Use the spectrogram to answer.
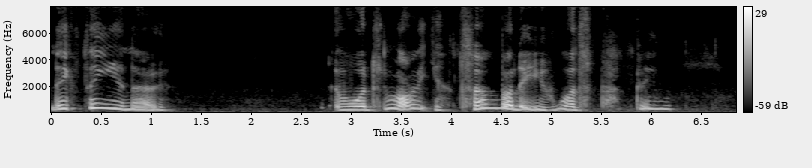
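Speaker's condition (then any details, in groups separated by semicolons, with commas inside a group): Cerebral palsy; onset at 8 days old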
